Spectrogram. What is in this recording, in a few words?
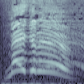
US negative; player; Source Engine; dod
